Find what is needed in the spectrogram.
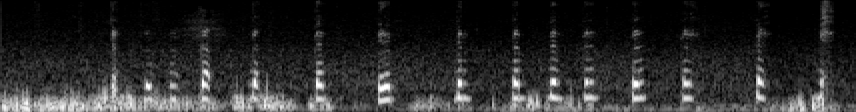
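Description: Young white hens clucking in a rapid run of short calls, about four a second, starting about half a second in; their voices now sound like those of adult hens.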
